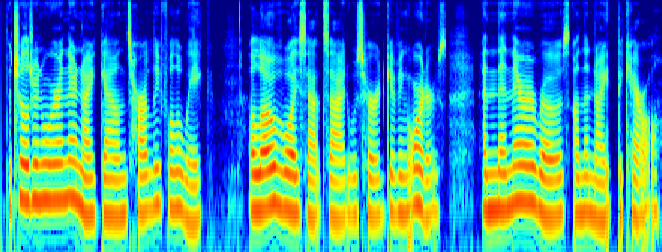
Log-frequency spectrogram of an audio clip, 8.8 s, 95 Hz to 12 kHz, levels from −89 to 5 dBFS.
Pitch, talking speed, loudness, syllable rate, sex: 215 Hz, 175 wpm, -17 LUFS, 5.5 syllables/s, female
